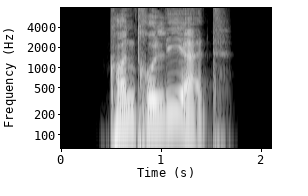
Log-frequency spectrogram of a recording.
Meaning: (verb) past participle of kontrollieren; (adjective) 1. controlled 2. checked, monitored; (verb) inflection of kontrollieren: 1. third-person singular present 2. second-person plural present
- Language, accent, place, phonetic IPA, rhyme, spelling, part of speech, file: German, Germany, Berlin, [kɔntʁɔˈliːɐ̯t], -iːɐ̯t, kontrolliert, adjective / verb, De-kontrolliert.ogg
